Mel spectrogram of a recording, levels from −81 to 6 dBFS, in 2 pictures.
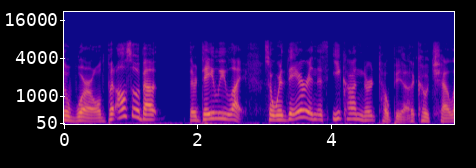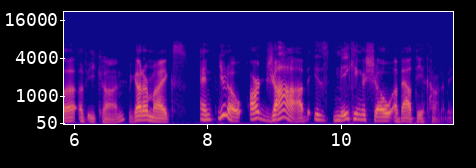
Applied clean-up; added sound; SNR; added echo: none; none; none; none.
